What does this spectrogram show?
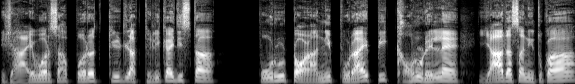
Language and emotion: Goan Konkani, fearful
